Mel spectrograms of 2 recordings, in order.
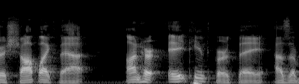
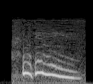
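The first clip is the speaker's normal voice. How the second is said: high giggle; 5 dB louder than usual. Acted.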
